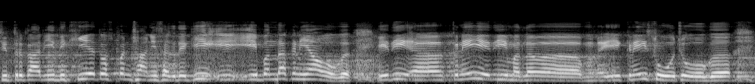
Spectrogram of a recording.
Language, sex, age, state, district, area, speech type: Dogri, male, 18-30, Jammu and Kashmir, Reasi, rural, spontaneous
